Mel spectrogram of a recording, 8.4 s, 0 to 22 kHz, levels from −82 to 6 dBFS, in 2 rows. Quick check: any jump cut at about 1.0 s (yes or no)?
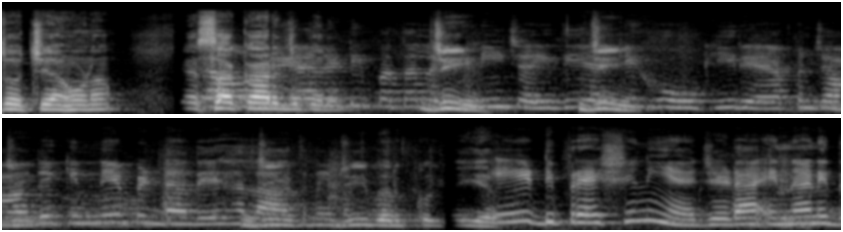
yes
